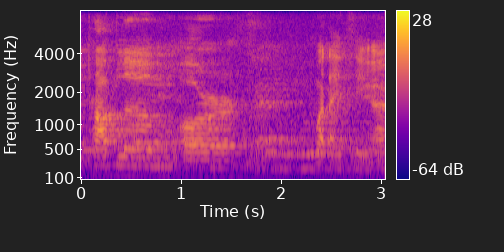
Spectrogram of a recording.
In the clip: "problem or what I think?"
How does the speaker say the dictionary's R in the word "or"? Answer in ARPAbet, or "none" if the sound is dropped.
R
